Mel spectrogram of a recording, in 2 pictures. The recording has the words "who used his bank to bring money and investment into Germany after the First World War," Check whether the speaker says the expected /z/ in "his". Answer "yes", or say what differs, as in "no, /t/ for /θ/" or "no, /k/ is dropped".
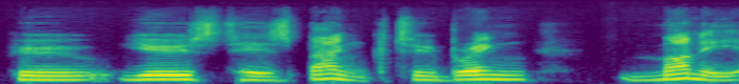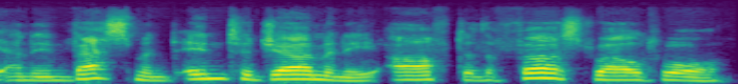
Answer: yes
